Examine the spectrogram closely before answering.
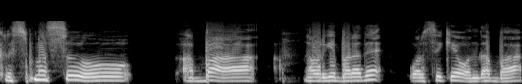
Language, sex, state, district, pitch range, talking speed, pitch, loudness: Kannada, male, Karnataka, Mysore, 160-185 Hz, 105 wpm, 170 Hz, -13 LUFS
